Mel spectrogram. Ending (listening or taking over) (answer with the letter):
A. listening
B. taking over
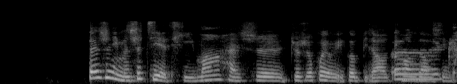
B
